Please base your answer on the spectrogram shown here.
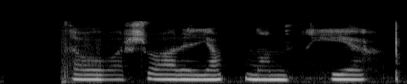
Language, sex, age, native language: Icelandic, male, 8, Icelandic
